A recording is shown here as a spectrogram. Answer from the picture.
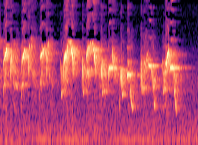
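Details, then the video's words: Song of a grey Timbrado canary, a steady series of loud warbled syllables, many sliding downward, delivered about three per second with a soft low hum beneath. "meilleur chant canari timbrado l chant d'un canari timbrado gris"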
